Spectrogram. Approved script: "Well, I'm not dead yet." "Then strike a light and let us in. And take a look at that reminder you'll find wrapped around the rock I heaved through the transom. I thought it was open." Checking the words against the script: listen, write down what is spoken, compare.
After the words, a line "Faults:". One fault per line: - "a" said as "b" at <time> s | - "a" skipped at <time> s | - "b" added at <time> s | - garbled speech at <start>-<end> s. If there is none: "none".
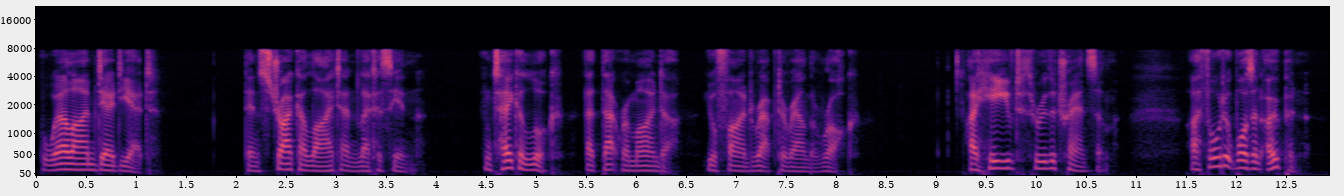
"Well, I'm dead yet." "Then strike a light and let us in. And take a look at that reminder you'll find wrapped around the rock I heaved through the transom. I thought it wasn't open."
Faults:
- "not" skipped at 0.6 s
- "was" said as "wasn't" at 12.0 s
